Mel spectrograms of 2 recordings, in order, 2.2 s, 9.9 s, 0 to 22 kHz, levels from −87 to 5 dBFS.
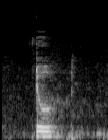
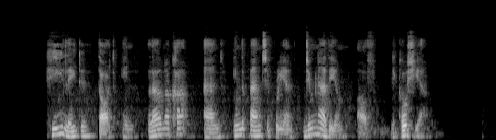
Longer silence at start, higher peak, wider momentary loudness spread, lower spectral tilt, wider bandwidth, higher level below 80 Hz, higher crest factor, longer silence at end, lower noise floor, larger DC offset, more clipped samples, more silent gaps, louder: second, 0.7 s vs 0.95 s; first, 0 dBFS vs -4 dBFS; first, 23 LU vs 15 LU; first, -8 dB/octave vs -5.5 dB/octave; second, 7.6 kHz vs 9 kHz; first, -44 dBFS vs -66 dBFS; about the same, 18 dB vs 20 dB; second, 0.15 s vs 1.45 s; second, -54 dBFS vs under -90 dBFS; neither; neither; neither; first, -13 LUFS vs -23 LUFS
